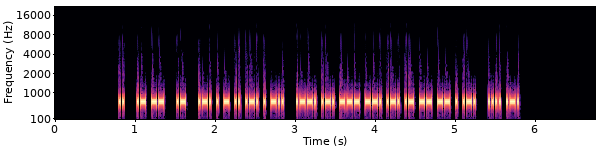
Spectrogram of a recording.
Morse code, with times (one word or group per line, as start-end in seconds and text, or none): 0.8-0.9 I
1.0-1.4 AM
1.5-1.6 A
1.8-2.9 RETIRED
3.0-5.3 PROGRAMMER
5.4-5.8 HR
